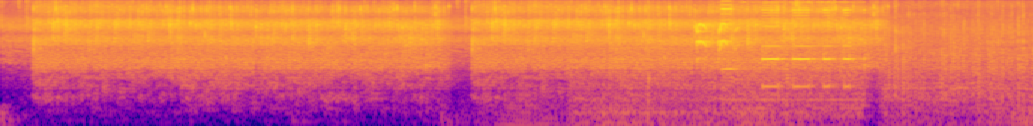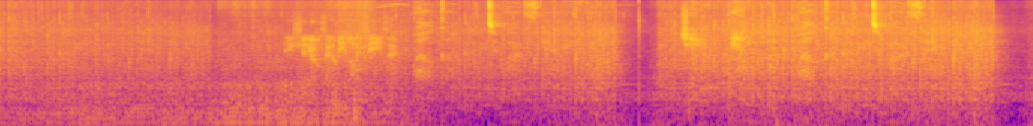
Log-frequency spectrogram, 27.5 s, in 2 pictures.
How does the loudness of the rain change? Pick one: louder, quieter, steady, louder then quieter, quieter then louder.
quieter then louder.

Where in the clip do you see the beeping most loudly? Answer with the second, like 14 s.
10 s.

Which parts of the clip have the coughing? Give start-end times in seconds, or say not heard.
not heard.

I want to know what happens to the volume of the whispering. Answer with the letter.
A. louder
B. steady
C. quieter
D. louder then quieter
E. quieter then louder
E.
